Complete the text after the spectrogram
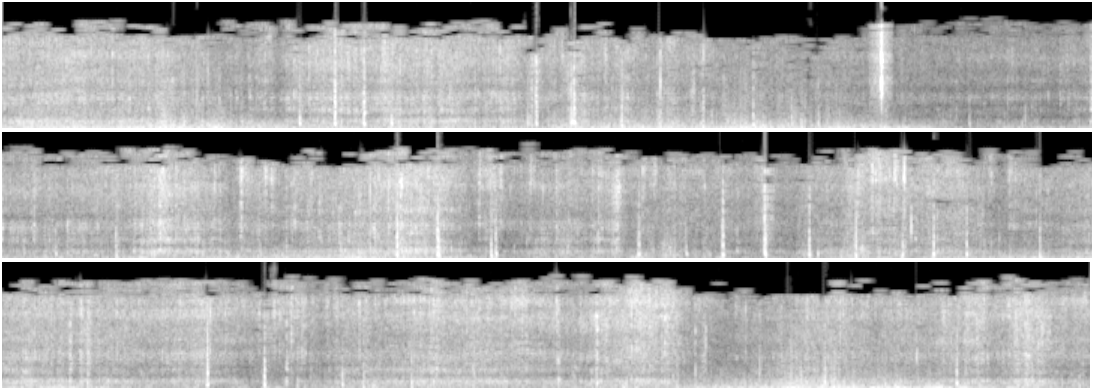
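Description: Skis scrape and hiss over packed snow.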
